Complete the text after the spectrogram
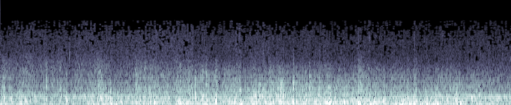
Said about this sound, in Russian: Страшные ночи с громом, молнией, дождем и ветром, которые в народе называют воробьиными.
